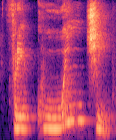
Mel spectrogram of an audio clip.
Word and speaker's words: frequente: Frequente q U. Q U. O U é pronunciado. Agora em quente ele não é.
